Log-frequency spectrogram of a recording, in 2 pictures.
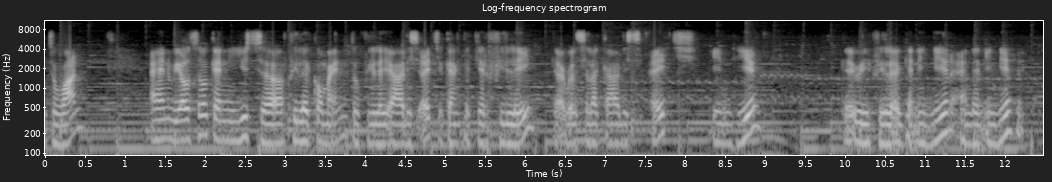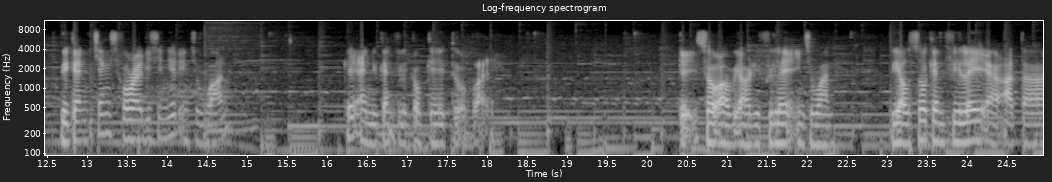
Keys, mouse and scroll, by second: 0.5-1.3 scroll up 1, 1.3-2.5 scroll down 1, 5.5 click, 6.1-7.3 scroll up 1, 7.3 click, 8.8 click, 9.3-9.7 scroll down 1, 9.7 middle click, 11.1 click, 12.5 click, 14.7 1, 15.1 click, 18.4 click, 23.0 middle click, 23.5 click, 24.0-24.9 scroll up 1.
